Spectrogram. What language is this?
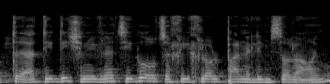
Hebrew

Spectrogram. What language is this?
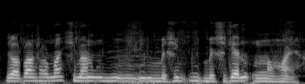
Assamese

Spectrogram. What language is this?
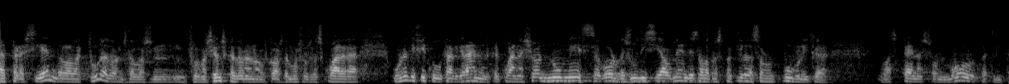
Catalan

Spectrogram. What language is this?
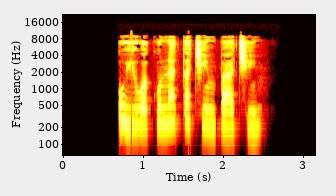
Chiquián Ancash Quechua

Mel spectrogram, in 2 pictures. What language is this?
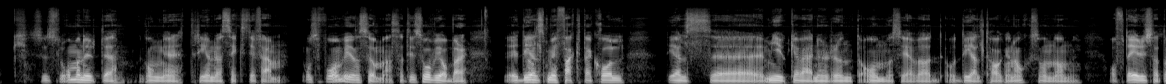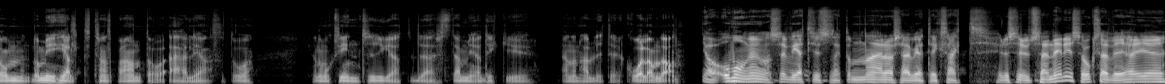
Swedish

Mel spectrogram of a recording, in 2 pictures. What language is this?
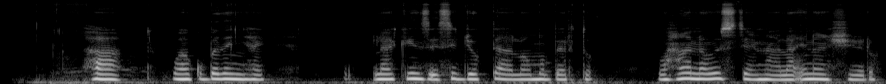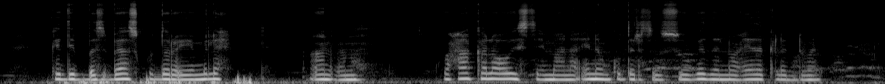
Somali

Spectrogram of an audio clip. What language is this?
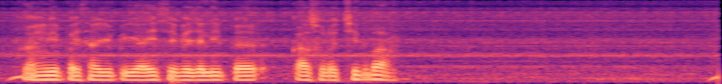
Bhojpuri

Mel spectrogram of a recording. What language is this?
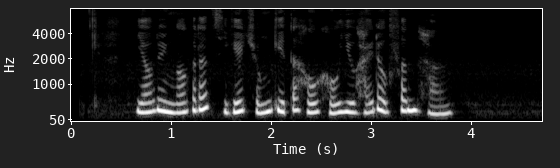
Cantonese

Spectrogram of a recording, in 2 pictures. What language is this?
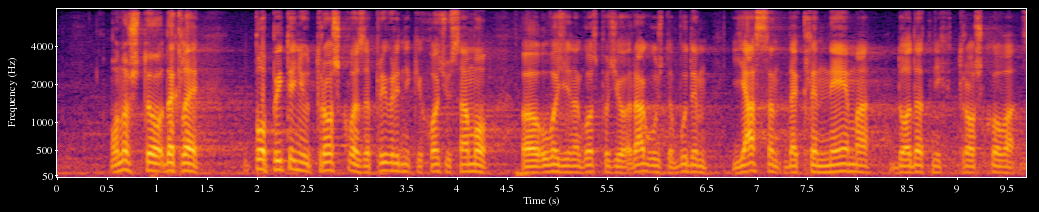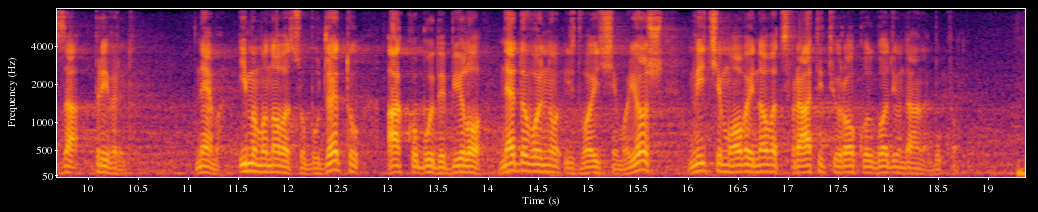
Serbian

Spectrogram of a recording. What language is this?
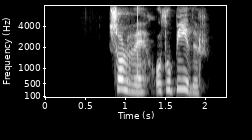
Icelandic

